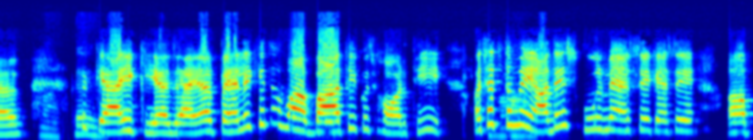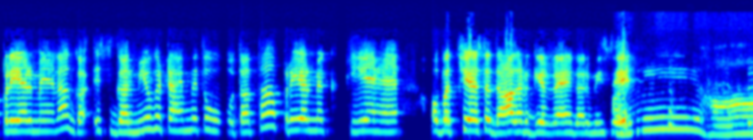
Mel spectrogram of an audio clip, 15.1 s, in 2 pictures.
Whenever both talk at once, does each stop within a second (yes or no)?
yes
